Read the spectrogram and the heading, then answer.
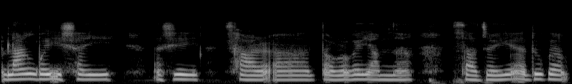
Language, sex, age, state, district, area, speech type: Manipuri, female, 18-30, Manipur, Chandel, rural, spontaneous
